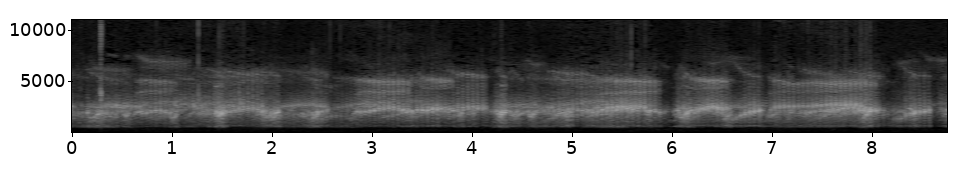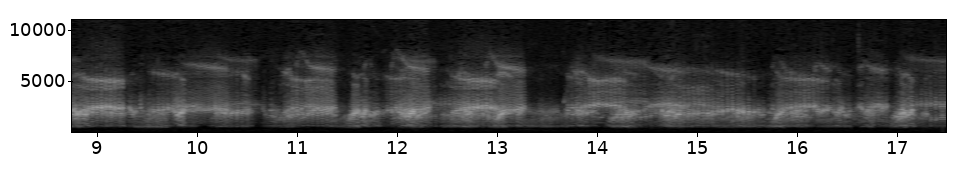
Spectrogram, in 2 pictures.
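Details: A dense chorus of Perez's frogs (Pelophylax perezi) at the San Antolín pond in Zamudio, Goikomendi, on May 7, 2020, gives rattling, nasal croaks that overlap almost without pause.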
